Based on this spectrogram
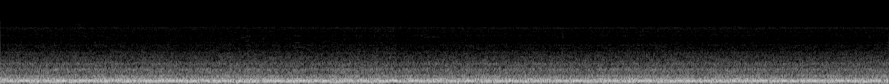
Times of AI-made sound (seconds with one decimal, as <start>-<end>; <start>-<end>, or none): none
